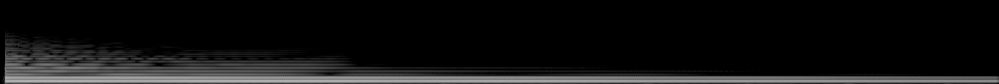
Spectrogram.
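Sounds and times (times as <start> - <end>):
angry guitar: 0.0 - 9.9.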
